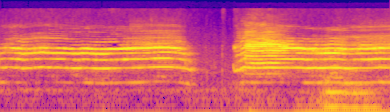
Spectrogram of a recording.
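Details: Domestic cat giving two drawn-out, sweet meows, the first steady and level for over two seconds, then a brief silence and a second rising, brighter meow that holds and fades; quiet indoor background.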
